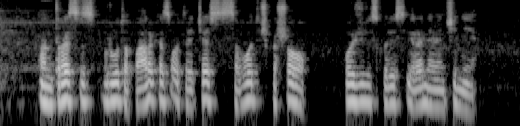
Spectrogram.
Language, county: Lithuanian, Tauragė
